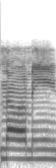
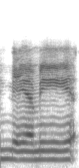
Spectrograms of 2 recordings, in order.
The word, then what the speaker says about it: NAMI: It's pronounced NAMI, NAMI. Either way, we figure they're just coastal accents.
